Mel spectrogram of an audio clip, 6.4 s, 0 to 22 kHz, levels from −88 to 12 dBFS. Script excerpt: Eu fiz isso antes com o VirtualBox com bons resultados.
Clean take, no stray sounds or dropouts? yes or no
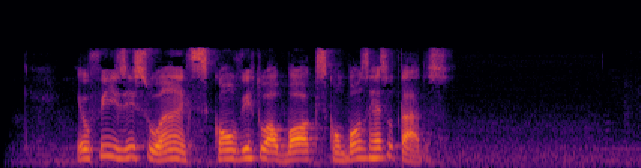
yes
